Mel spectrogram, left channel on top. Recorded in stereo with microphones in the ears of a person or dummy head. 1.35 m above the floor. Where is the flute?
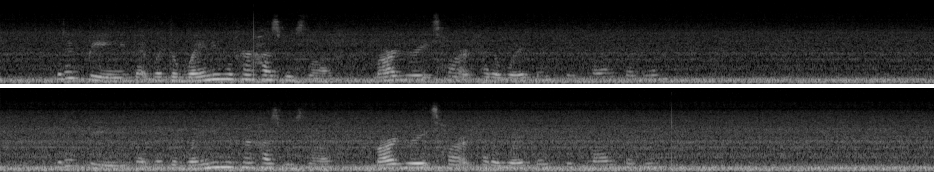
No flute in this recording.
